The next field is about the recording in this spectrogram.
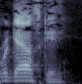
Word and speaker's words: Rogowski: Scott Rogowski.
